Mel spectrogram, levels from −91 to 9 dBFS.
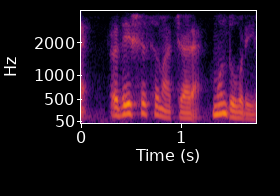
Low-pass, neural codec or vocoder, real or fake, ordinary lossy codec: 3.6 kHz; codec, 16 kHz, 0.8 kbps, ZipCodec; fake; Opus, 32 kbps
